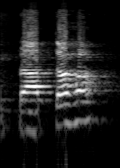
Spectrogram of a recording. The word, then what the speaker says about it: प्रातः: इसका उच्चारण हमेशा अह रूप में किया जाता है, जैसे प्रातः, अतः, प्रायः और संभवतः।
